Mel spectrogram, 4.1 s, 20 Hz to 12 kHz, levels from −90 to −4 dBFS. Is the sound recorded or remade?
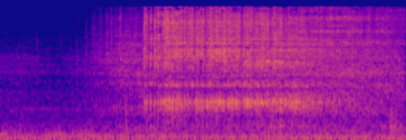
recorded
